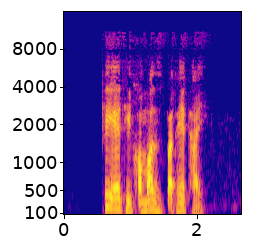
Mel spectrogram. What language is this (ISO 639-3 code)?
tha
